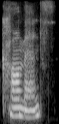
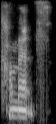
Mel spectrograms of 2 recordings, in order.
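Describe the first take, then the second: First: The first vowel is a full, clear vowel. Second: The first vowel is a reduced uh sound. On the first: The speaker calls it wrong. "it's not commence" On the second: The speaker calls it right. "The vowel sound gets turned into a schwa"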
